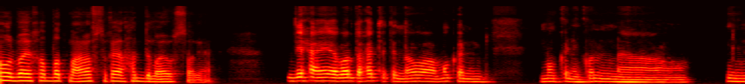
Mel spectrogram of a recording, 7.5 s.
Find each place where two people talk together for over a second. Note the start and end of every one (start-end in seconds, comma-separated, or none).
none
